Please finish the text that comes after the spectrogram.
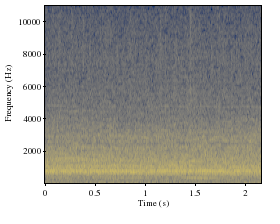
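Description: A crowd applauds and cheers steadily at a marble race, a dense, continuous wash of clapping that holds at an even level throughout, with no voices standing out.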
